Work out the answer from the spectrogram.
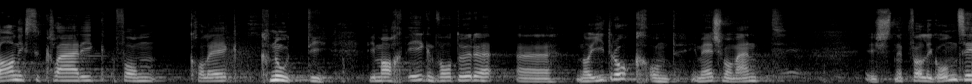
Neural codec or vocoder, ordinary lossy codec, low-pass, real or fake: none; none; 14.4 kHz; real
